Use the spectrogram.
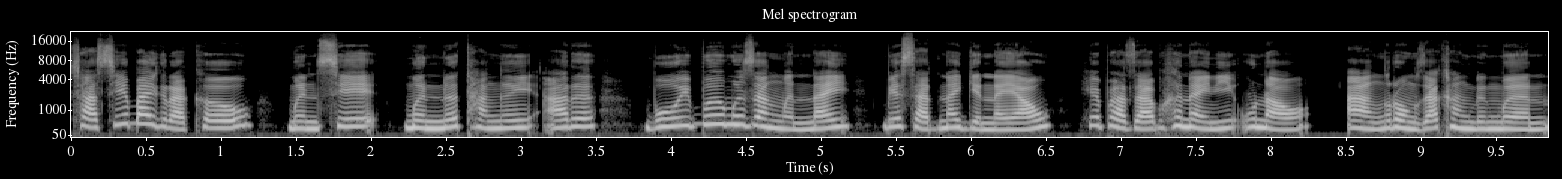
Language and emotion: Bodo, happy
